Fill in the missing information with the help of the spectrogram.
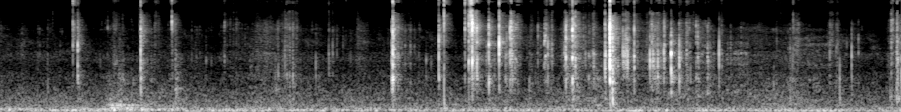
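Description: Crinkling and crackling of a small plastic fingerboard-wheel packet being worked open by hand. It comes in irregular clusters of sharp crackles, busiest from about four to seven seconds in.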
